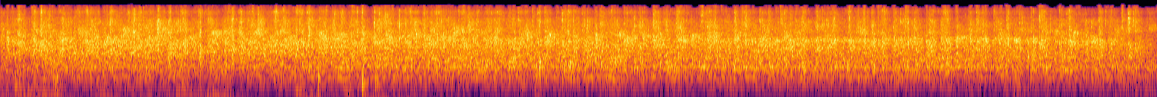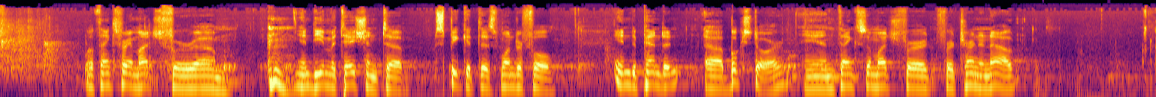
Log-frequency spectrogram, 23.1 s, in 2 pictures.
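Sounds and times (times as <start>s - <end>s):
bookstore audience applause welcoming author Andrew Bacevich: 0.0s - 12.4s
speech: 12.4s - 22.0s.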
